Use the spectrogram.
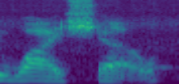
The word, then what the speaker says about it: Wiseau: the Tommy why show not why as in why why would you do that to me liser why is in why why is up okay Tommy why show because show rhymes with zo and my name it's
